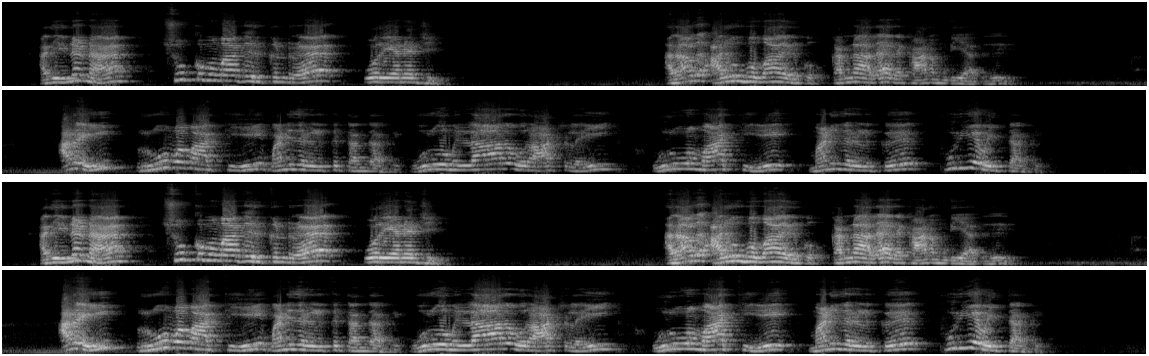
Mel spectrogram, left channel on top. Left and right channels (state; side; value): quieter; left; 5.4 dB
